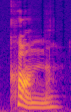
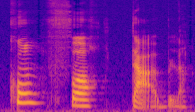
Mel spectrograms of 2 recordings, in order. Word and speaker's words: confortable: Con. It's not con. Con is English. Okay, so we're going to have the sound on, which is on. Con. Confortable. Confortable.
